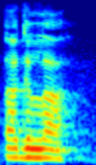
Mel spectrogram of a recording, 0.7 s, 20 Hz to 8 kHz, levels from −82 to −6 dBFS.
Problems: none marked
